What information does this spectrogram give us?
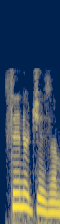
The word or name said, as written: synergism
